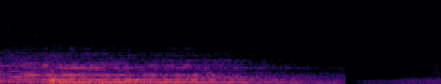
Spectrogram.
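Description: A violin plays a slow, sustained melody close by.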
